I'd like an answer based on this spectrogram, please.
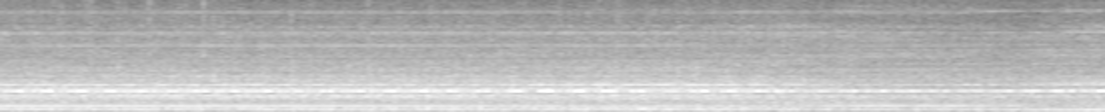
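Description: Electric stand mixer running at a steady speed with an even motor whine, its beater working butter, sugar, eggs and strawberry liqueur into a batter.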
